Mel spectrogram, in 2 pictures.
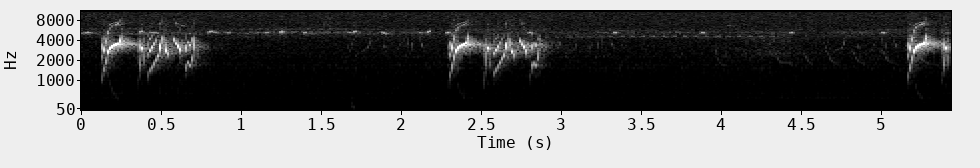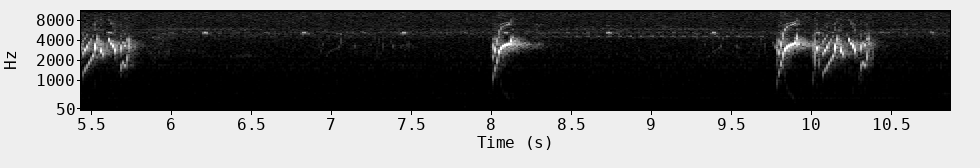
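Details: In Argentina, a Streaked Flycatcher gives squeaky, high, down-slurred phrases, about one every two to three seconds, over a faint, steady, high insect-like hum.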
